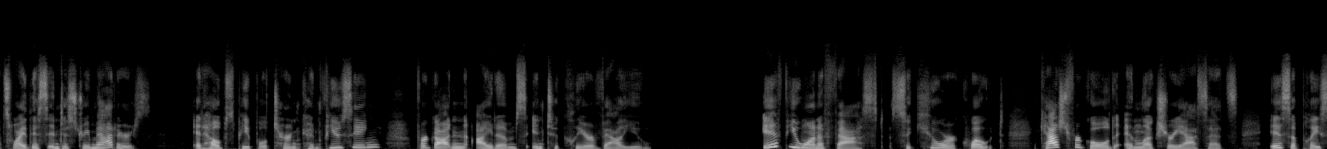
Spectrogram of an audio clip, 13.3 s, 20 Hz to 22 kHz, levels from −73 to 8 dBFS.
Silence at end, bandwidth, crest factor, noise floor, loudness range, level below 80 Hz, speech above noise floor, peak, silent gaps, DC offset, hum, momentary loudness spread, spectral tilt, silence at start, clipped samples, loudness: 0 s; 15.5 kHz; 24 dB; -72 dBFS; 4 LU; -56 dBFS; 48 dB; -2 dBFS; none; under 0.1%; none; 12 LU; -3 dB/octave; 0.05 s; under 0.1%; -24 LUFS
